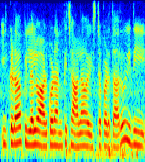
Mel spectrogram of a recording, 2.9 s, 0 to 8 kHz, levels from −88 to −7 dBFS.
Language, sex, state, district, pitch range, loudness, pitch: Telugu, female, Telangana, Karimnagar, 200-235 Hz, -16 LUFS, 215 Hz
